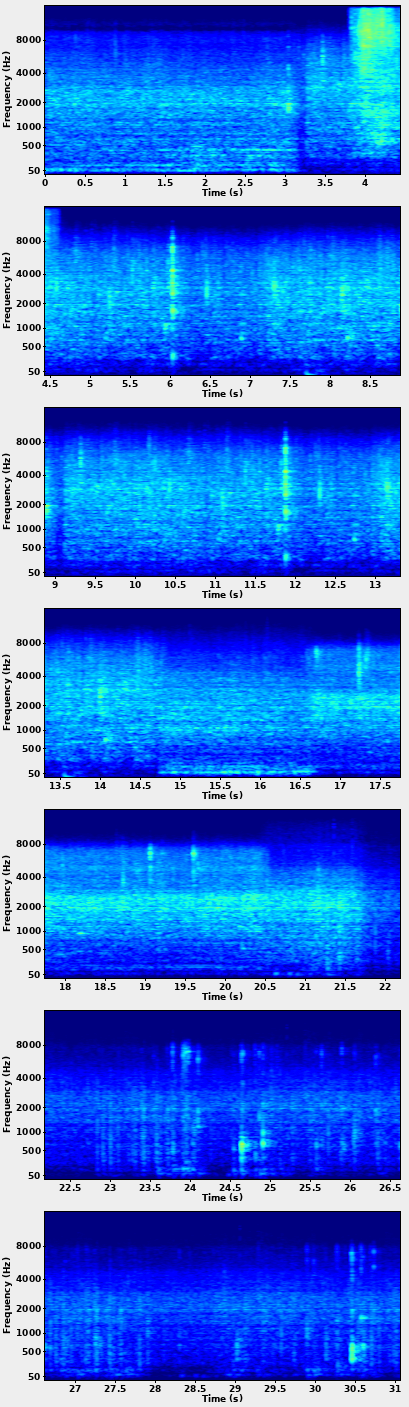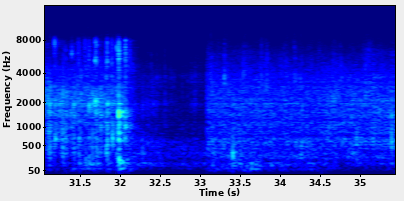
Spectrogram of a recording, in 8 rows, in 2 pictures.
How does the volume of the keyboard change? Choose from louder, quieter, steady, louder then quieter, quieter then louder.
quieter then louder.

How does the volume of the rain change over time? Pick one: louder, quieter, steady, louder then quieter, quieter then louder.
quieter.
